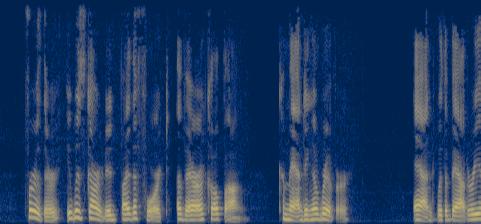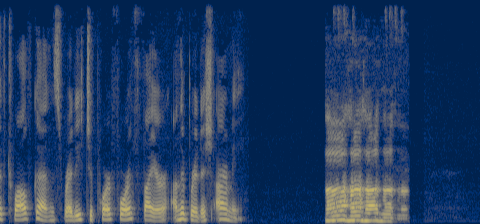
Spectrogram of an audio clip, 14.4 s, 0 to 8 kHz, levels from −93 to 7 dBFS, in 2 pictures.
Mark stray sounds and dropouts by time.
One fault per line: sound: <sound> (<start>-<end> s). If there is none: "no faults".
sound: laugh (12.1-13.4 s)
